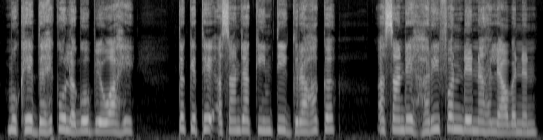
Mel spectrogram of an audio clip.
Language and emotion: Sindhi, fearful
